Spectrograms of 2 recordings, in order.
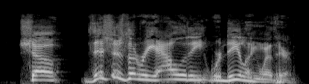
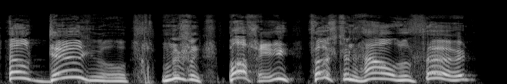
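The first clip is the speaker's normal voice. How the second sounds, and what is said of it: Fake posh British accent. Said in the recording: “fake Atlantic, you know, like fake British accent.”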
